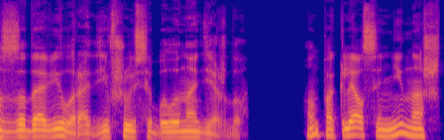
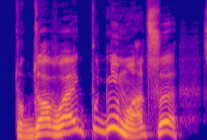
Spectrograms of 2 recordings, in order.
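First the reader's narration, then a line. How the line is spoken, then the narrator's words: Overly joyful shout. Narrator (Russian): слишком уж радостно крикнул Фрайпан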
